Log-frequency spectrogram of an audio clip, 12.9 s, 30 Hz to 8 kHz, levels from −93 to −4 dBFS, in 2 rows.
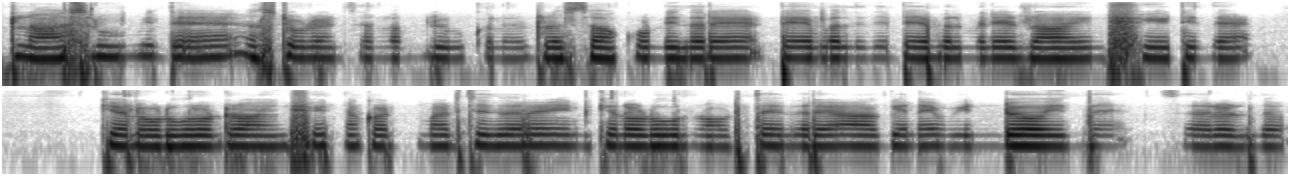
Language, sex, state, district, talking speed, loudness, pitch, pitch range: Kannada, female, Karnataka, Dakshina Kannada, 130 wpm, -18 LUFS, 200 Hz, 195-205 Hz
